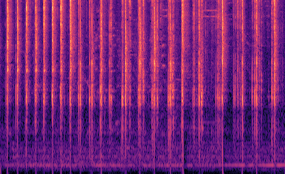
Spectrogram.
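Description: Knife finely chopping banana flower in quick, even strokes, several a second, each a sharp tap.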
